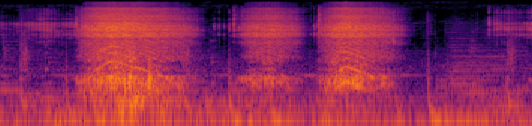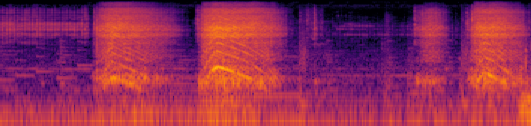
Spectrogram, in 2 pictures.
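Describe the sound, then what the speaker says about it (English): A power drill whirs in repeated short bursts while making homemade tomato sauce, spinning up and winding down several times with brief gaps of quiet between. "And I'm just gonna slowly turn that drill on."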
